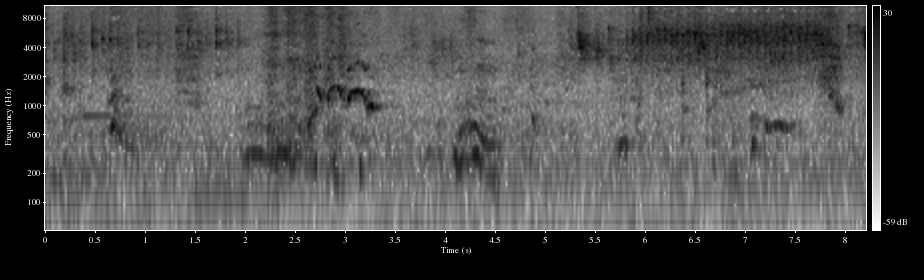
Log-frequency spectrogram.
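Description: A man talks and laughs with animation nearby.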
